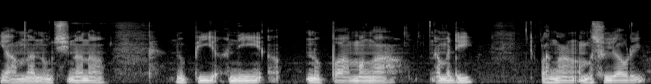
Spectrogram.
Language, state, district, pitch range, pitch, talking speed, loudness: Manipuri, Manipur, Imphal West, 85-95 Hz, 90 Hz, 90 wpm, -14 LUFS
